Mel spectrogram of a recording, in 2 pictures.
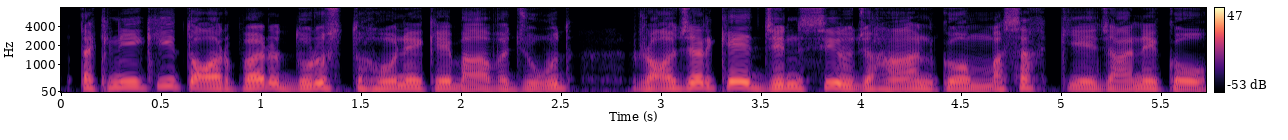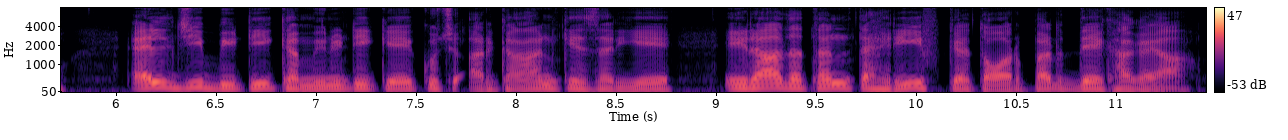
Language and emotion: Urdu, neutral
